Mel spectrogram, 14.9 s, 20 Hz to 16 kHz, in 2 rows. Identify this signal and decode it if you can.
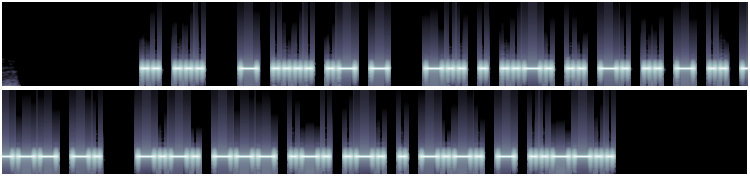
Morse code, heard as a keyed tone, about 22 wpm, 700 Hz. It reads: IS THAT DEFINITION CORRECT?
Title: Sentences from Top 1000 Words - Review Part 4 - 22wpm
